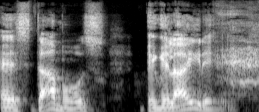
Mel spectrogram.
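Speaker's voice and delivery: slow, put-on radio ad announcer voice. Doing the ads and interludes in a fake commercial announcer voice. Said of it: "that good fake voice for commercials".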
